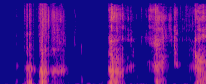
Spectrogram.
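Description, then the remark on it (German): Loud crunching as someone bites into a crisp wafer like a Duplo without the chocolate coating, followed by several sharp chewing crunches in an uneven rhythm, with no talking. “Und wenn du jetzt reinbeißt, pass auf, ich beiß jetzt rein.”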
